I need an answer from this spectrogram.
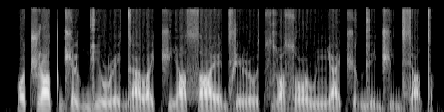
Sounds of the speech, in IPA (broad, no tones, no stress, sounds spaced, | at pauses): ɔ t͡s ɭ o tˤ d͡ʒ ɔ lʲ ɡ i w ɭ e d a lˠ e t͡ʃ iː sˤ ɛː d͡z e ɭ ʊː t͡s ʎ ʊ zˤ uː ɲ aː t͡ʃ ɔ ɡ ɪ d͡ʒ i d͡z e tˤ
